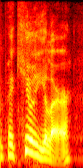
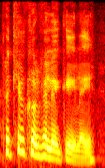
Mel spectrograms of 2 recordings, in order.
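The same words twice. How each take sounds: First: Said in the usual way. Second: "Peculiarly" garbled with extra syllables, low and slow; tongue-tied mispronunciation. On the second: Shown as a demonstration. Reader guessing at an unknown word, garbled "Peculiarly". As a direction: stumble through "Peculiarly" with too many syllables. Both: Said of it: "instead of saying "peculiar".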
